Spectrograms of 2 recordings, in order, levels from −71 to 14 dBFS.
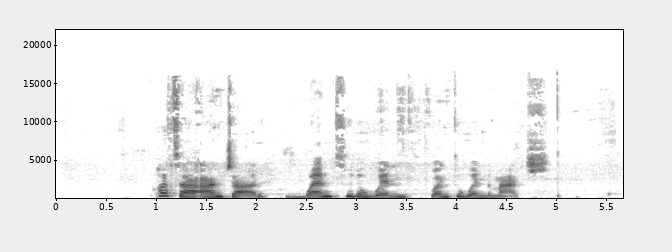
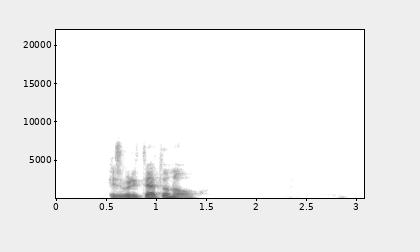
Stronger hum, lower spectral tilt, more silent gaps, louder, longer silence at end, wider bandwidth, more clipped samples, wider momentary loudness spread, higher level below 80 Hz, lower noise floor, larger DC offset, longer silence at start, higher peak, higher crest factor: neither; second, -2.5 dB/octave vs -5 dB/octave; neither; first, -18 LUFS vs -27 LUFS; second, 0.75 s vs 1.7 s; first, 16.5 kHz vs 7.8 kHz; neither; second, 11 LU vs 14 LU; about the same, -66 dBFS vs -70 dBFS; second, -60 dBFS vs -78 dBFS; neither; first, 1 s vs 0.55 s; first, -2 dBFS vs -8 dBFS; second, 18 dB vs 24 dB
